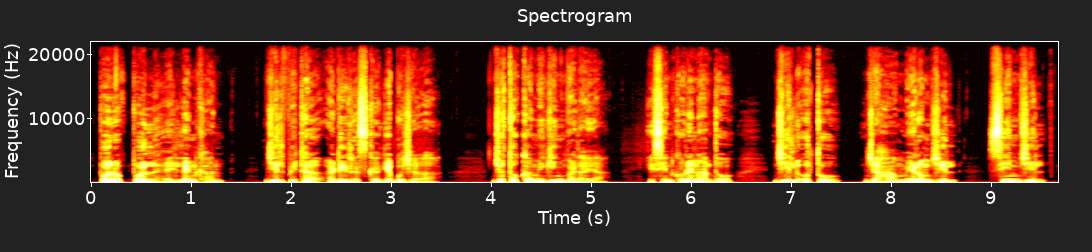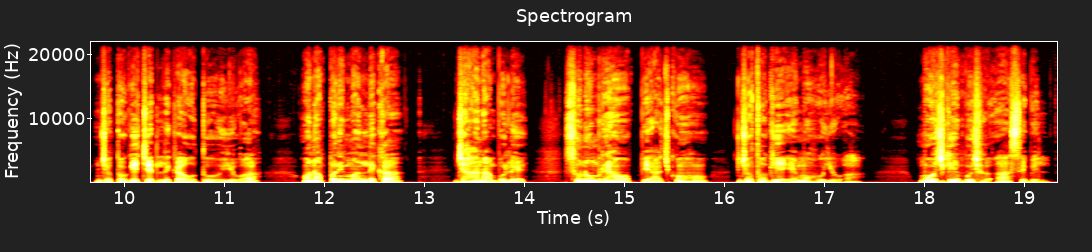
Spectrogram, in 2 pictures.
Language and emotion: Santali, neutral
